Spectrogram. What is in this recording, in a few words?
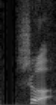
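"she" tone 4, Chinese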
